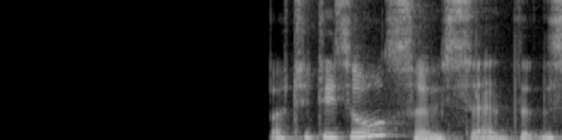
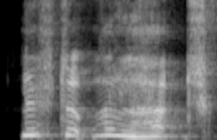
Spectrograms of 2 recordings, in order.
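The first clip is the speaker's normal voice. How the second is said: cried out; 8 semitones higher, 4 dB louder than usual. Acted. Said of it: "cried the grandmother".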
